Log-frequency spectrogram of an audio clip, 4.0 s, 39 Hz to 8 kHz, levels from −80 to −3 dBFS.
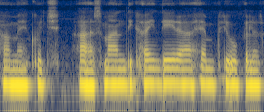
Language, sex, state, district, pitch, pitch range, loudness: Hindi, male, Himachal Pradesh, Shimla, 150 Hz, 145-150 Hz, -13 LUFS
